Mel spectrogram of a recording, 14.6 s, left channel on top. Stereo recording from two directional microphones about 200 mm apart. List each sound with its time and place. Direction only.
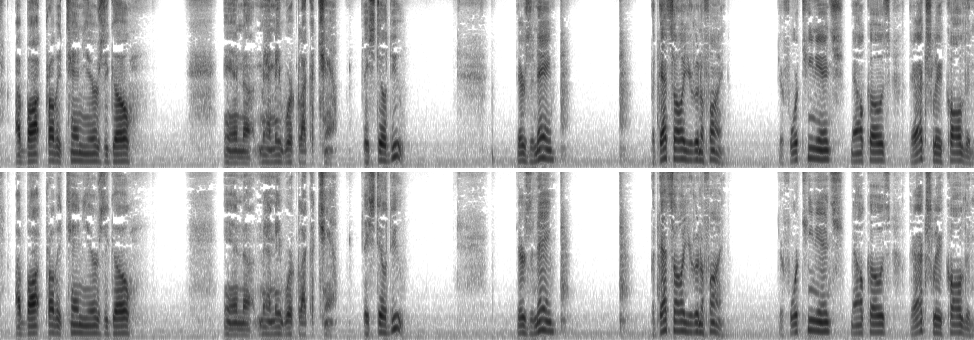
0.0 s speech: centre (ahead or behind)
2.8 s a sound: 25° left (ahead or behind)
3.2 s a sound: centre (ahead or behind)
4.2 s speech: centre (ahead or behind)
6.8 s rodents: centre (ahead or behind)
7.7 s speech: 5° left (ahead or behind)
9.8 s speech: 10° left (ahead or behind)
